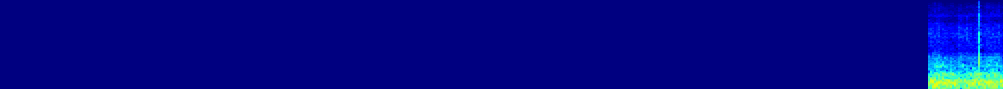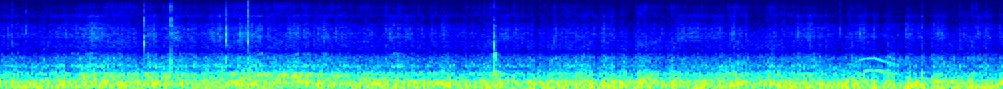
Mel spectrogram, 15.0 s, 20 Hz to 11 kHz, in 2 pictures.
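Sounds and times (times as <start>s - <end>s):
gusty wind on microphone: 7.0s - 15.0s.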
